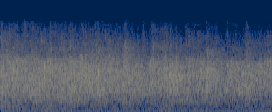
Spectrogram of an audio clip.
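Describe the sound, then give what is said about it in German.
Steady audience applause, a dense wash of many hands clapping at an even loudness for a few seconds, with no voices standing out above it. “Gebt einen Applaus.”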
